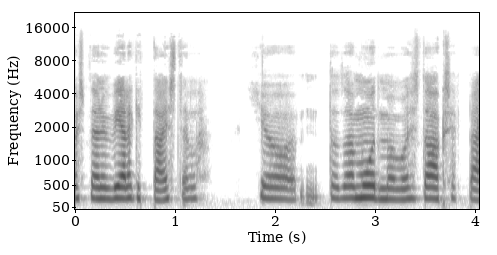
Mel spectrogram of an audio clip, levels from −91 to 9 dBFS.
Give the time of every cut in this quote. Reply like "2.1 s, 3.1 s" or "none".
1.6 s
